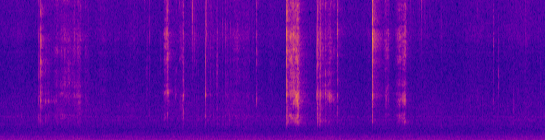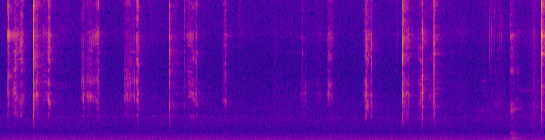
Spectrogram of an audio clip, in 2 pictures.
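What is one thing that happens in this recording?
Metal spoons scrape and clink against glass.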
